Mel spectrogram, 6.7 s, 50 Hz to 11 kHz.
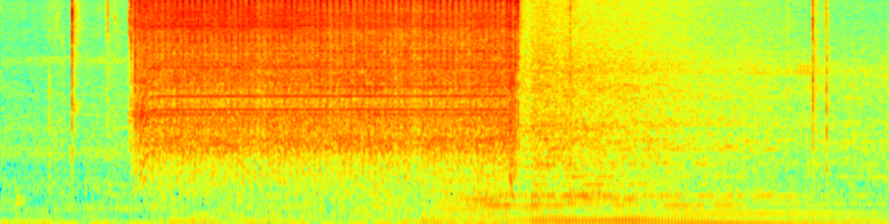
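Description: A Total TIRLI2002 cordless impact driver runs at full speed for an RPM test, a loud, steady high-pitched whir lasting about three seconds. It then drops to a lower, softer hum that continues to the end, with no talking.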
